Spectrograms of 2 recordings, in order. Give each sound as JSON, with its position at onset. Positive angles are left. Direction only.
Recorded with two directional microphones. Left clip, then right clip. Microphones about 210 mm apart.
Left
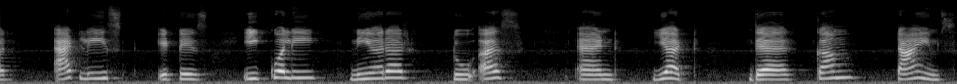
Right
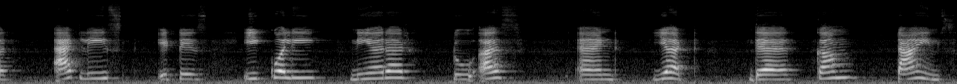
{"t": 0.5, "sound": "a woman's voice", "side_deg": 40}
